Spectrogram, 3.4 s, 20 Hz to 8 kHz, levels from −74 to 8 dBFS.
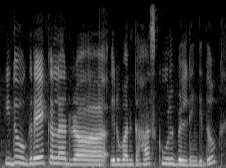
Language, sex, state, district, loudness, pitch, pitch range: Kannada, female, Karnataka, Bangalore, -15 LUFS, 235 Hz, 215-260 Hz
